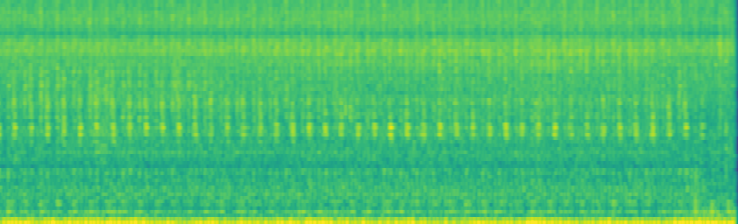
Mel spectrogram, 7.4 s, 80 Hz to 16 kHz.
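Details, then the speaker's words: Toyota Fortuner petrol engine, likely a 2TR, on LPG or petrol, with no warning light: a lumpy, uneven idle over a light ticking. The misfire is on both fuels because cylinder 2 is dead from rodent-chewed wiring. "สะดุดทั้งแก๊สทั้งน้ำมันครับนี่เป็นแก๊สแล้วหัวฉีดแก๊สจะชัดหน่อยนะเสียงมันก็ไฟไม่โชว์ด้วยนะเดี๋ยวผมจะลองเช็คดูก่อนว่าสะดุดมาจากสูบไหนนะตอนนี้ผมก็เช็คเจอแล้วนะครับเกิดมาจากสูบ2ไม่ทำงานนะ"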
